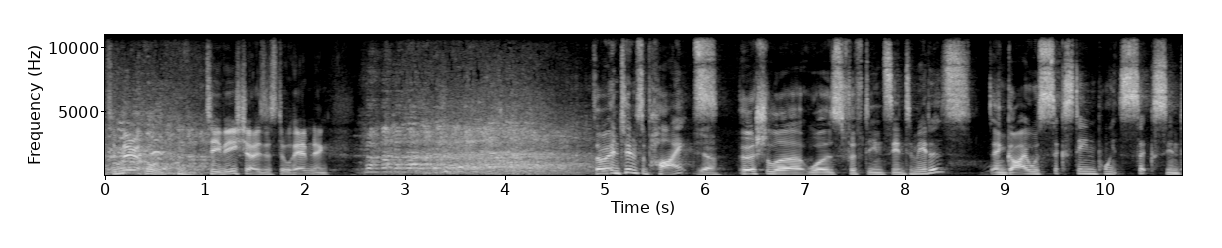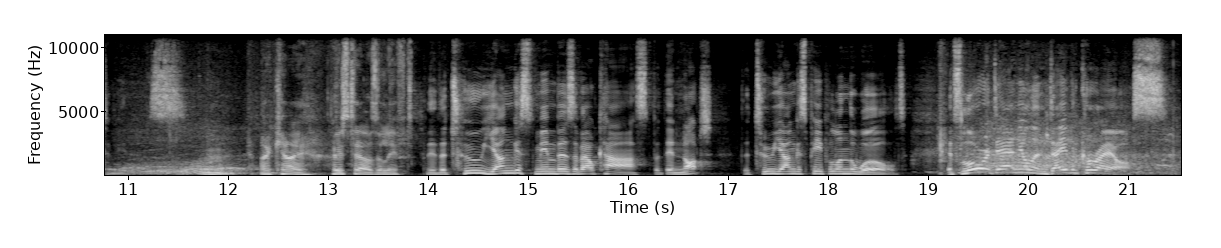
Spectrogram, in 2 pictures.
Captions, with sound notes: It's a miracle TV shows are still happening. (LAUGHTER) - So, in terms of heights,... - Yeah. - ...Urzila was 15cm, and Guy was 16.6cm. - (AUDIENCE EXCLAIMS) - OK, whose towers are left? - They're the two youngest members of our cast, but they're not the two youngest people in the world. It's Laura Daniel and David Correos.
